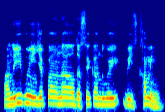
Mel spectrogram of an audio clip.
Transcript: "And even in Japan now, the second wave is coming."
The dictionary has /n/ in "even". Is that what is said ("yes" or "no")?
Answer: no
